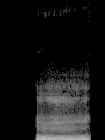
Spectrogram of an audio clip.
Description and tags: voz de duda hombre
